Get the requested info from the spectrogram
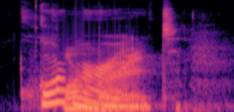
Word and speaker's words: cormorant: Kind of like cormorant. And then I looked it up and I was like, holy shit, there's an R after the O. So it's cormorant.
